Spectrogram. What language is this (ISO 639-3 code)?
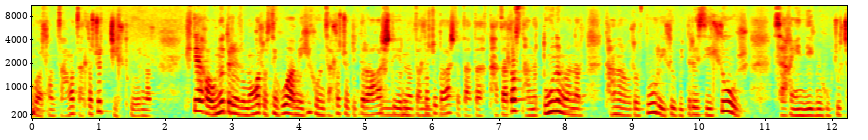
ara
